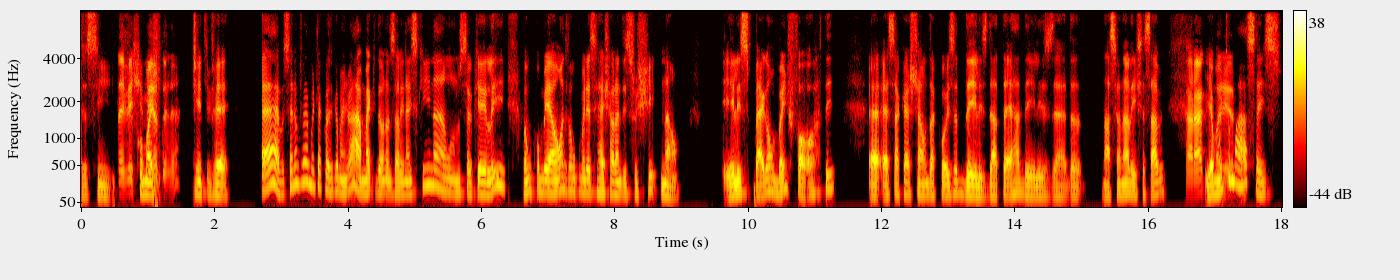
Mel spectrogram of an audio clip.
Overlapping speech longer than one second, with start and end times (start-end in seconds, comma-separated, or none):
none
